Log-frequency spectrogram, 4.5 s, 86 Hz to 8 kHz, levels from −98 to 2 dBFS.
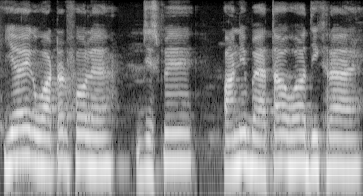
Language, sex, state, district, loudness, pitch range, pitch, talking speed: Hindi, male, Chhattisgarh, Raipur, -13 LUFS, 165-180 Hz, 170 Hz, 145 wpm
